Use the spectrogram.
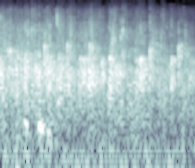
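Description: Audience applause at a World Red Cross and Red Crescent Day commemoration ceremony in Uganda, a steady, dense wash of clapping from a moderately distant crowd that holds at an even level throughout.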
